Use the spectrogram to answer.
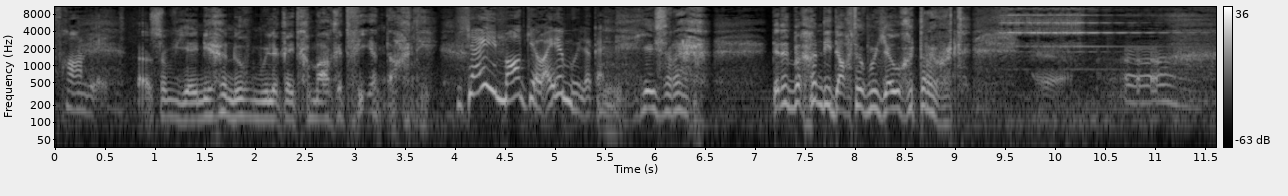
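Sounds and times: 
faint steady hum: 0.0 - 11.5
speech: 0.1 - 9.4, 10.7 - 11.4
front doorbell ringing in short electric bursts: 9.3 - 11.5.

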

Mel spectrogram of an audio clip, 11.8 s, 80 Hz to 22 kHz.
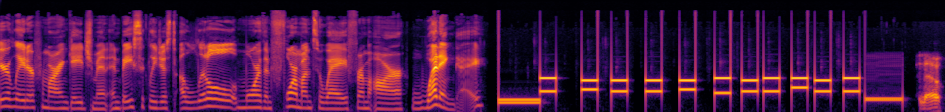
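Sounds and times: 
speech: 0.0 - 6.2, 11.6 - 11.8
phone dial tone: 6.2 - 11.3.

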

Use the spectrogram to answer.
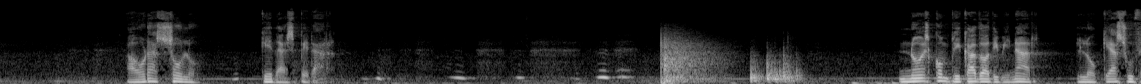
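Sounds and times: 
speech: 1.3 - 3.9, 9.0 - 11.4
single loud gunshot with a long tail: 6.6 - 7.2.

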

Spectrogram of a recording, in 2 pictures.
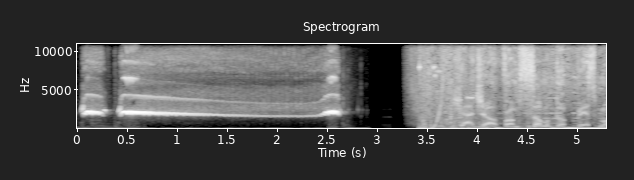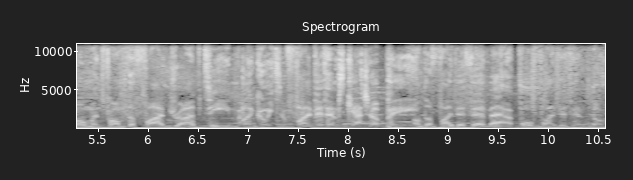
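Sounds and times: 
referee's whistle blasts: 0.0 - 1.6
speech: 3.8 - 10.5.

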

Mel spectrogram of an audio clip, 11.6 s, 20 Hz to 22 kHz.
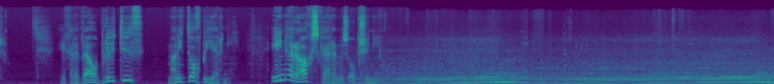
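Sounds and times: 
speech: 0.9 - 6.2
2.5 turbo diesel pickup engine revving: 5.1 - 11.6.

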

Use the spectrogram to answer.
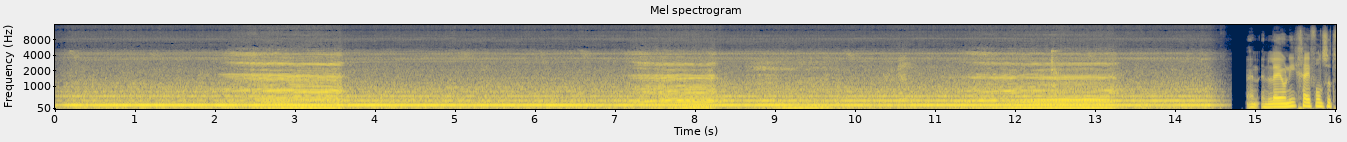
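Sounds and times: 
steady droning mechanical hum: 0.0 - 14.7
cow mooing: 2.0 - 3.8, 7.1 - 13.4
speech: 15.5 - 16.0.

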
